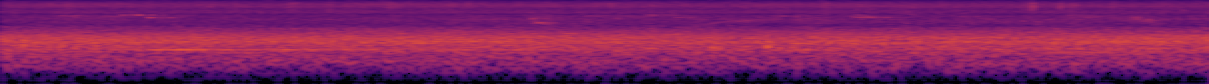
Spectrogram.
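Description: Steady outdoor ambience: an even background hiss with faint, short, high chirps scattered through it.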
